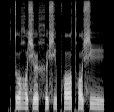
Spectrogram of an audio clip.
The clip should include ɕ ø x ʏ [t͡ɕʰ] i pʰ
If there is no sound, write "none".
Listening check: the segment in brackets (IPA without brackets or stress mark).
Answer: ɕ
